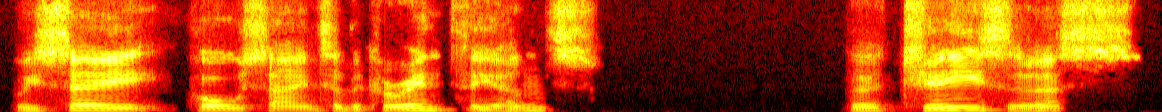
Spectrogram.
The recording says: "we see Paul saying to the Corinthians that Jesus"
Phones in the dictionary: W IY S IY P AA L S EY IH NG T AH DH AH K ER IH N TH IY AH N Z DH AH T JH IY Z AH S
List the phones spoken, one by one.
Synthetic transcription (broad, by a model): W IY S IY P AA L S EY IH NG T AH DH AH K ER IH N TH IY AH N Z DH AH T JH IY Z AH S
